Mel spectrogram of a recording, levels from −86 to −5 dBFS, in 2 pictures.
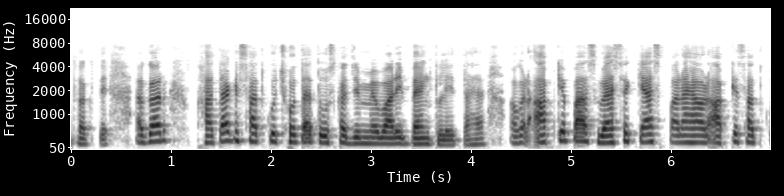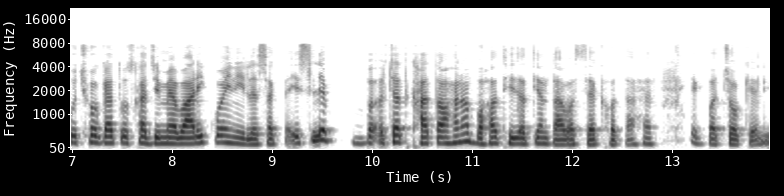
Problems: background sounds at intervals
